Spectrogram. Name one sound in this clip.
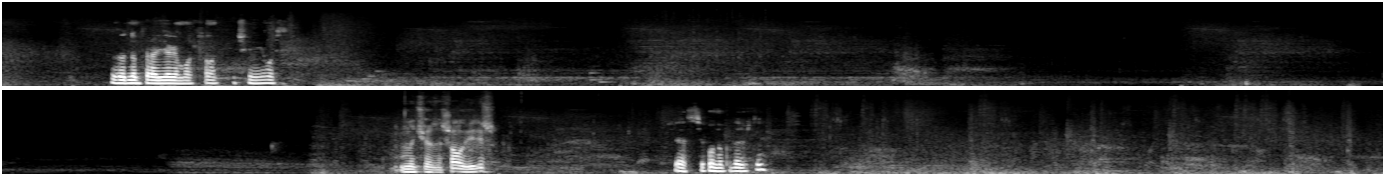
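Fantasy battle sound effects clash and whoosh.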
